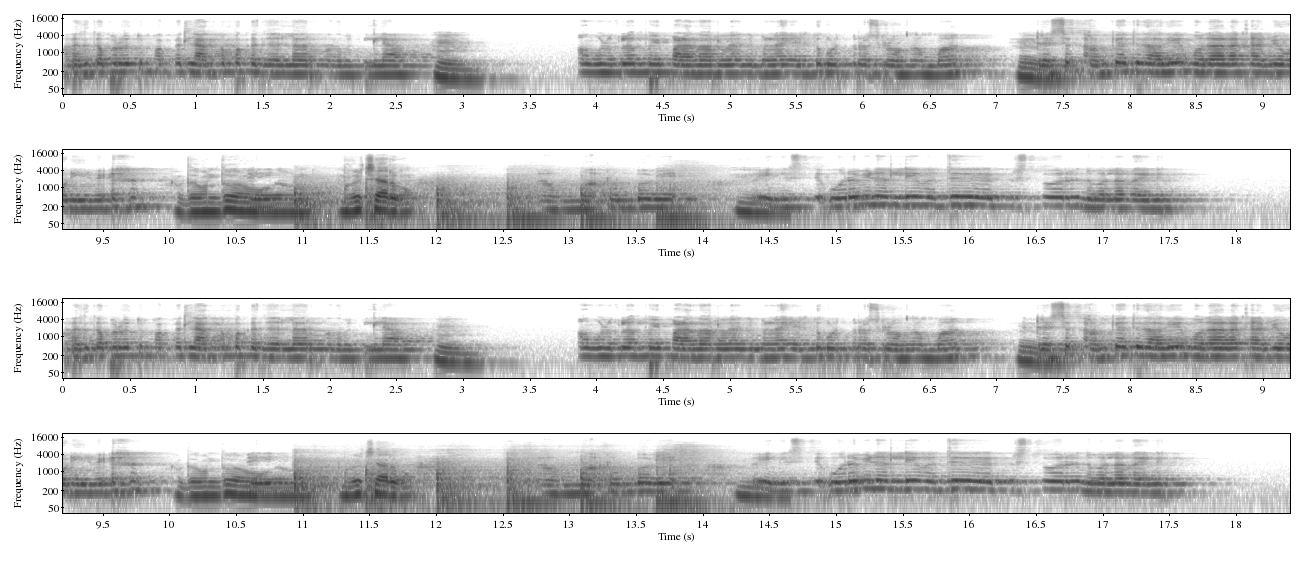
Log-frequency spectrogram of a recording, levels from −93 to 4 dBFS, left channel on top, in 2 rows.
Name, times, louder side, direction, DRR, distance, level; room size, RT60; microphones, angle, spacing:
voice 1, 0.0-2.6 3.9-6.7 7.2-9.8 10.6-10.8 12.8-13.8 14.4-17.5, equal, ahead, 4.8 m, -31 dB
voice 2, 2.8-3.2 7.1-7.5 10.0-11.9 14.2-14.7, left 2 dB, 55° left, 1.2 m, -29 dB
sound 1, 10.9-14.6, right 1 dB, 60° right, 3.2 m, -37 dB
28.0 x 24.0 x 8.1 m
head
